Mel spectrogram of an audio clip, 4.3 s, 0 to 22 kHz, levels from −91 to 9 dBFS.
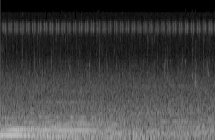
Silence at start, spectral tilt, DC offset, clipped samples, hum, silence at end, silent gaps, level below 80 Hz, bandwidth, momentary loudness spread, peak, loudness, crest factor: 0 s; -7.5 dB/octave; under 0.1%; under 0.1%; none; 0 s; none; -40 dBFS; 13.5 kHz; 13 LU; -14 dBFS; -31 LUFS; 16 dB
